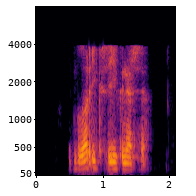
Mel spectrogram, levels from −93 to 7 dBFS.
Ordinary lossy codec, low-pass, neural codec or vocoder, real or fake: AAC, 16 kbps; 7.2 kHz; vocoder, 44.1 kHz, 128 mel bands every 512 samples, BigVGAN v2; fake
